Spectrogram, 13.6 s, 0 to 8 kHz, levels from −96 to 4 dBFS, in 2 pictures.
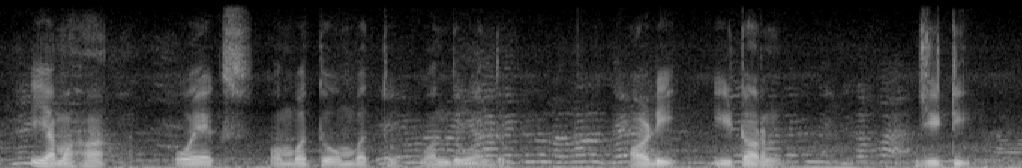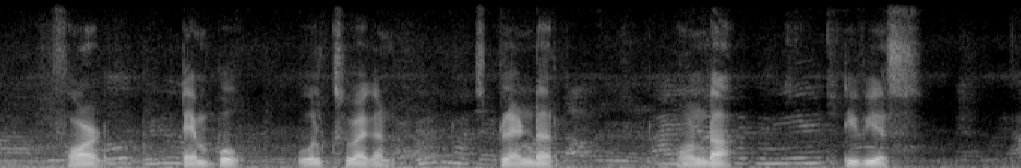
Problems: background conversations at intervals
